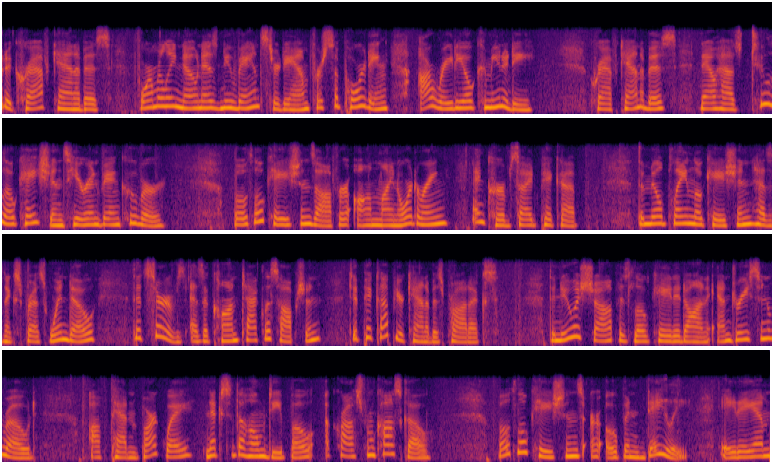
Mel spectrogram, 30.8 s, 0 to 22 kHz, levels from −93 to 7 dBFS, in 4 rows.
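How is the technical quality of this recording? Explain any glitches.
The main problem is gain pumping, present for the whole recording. The level keeps being pulled down each time the talker gets louder, with a swing of around 10 dB. The likely cause is an input gain set far too high, with a fast compressor or limiter clamping down on every loud syllable and releasing in the gaps. The result is a squashed quality: loud and quiet passages sit unnaturally close in level. The room noise itself sits about 37 dB below the speech, and the sound stops at 8 kHz, consistent with the call's microphone processing and an Opus call path at 32 kbps.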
